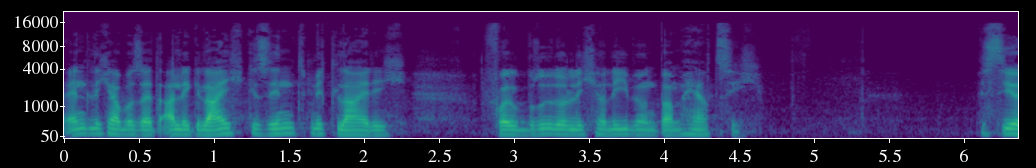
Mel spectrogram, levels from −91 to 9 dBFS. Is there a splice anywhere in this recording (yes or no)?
no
